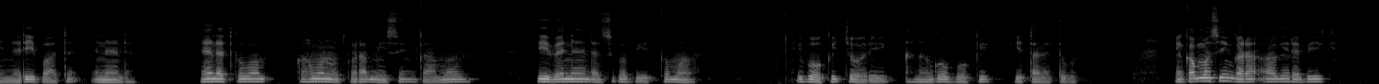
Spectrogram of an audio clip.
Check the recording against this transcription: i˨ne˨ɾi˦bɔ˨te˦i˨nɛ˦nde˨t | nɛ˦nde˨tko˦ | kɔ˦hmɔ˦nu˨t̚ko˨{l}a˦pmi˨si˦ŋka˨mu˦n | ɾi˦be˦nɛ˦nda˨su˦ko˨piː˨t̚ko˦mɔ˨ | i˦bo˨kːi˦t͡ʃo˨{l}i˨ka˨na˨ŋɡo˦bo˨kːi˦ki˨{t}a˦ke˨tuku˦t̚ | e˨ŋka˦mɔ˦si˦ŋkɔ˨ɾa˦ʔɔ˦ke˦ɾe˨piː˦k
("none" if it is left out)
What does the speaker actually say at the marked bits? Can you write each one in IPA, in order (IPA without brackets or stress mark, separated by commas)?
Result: ɾ, ɾ, t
